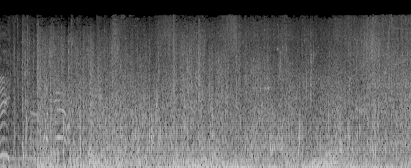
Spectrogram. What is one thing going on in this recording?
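Flames crackle and roar nearby.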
